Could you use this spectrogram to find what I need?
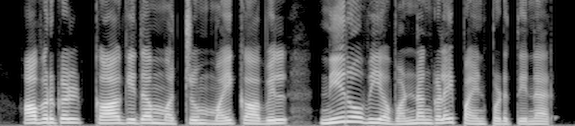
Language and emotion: Tamil, neutral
